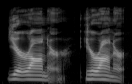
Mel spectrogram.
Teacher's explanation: even though it's spelled with an H, we pronounce it without an H.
